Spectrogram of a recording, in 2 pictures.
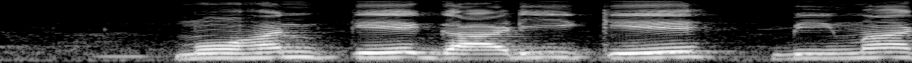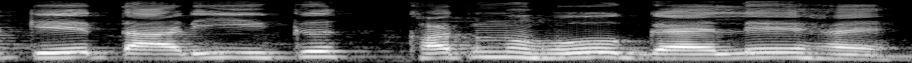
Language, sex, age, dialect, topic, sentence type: Magahi, male, 18-24, Western, banking, statement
